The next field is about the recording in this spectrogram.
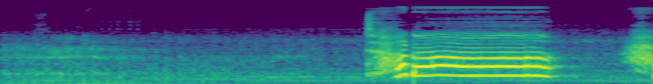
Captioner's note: higher pitched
